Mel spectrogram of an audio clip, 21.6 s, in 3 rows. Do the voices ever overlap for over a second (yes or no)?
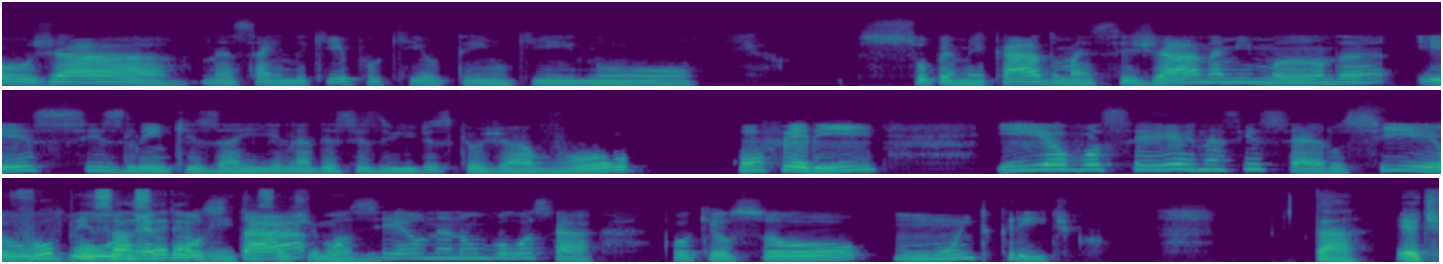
yes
